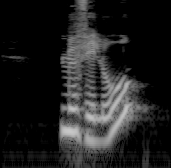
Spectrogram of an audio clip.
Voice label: "vélo", French; velib

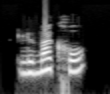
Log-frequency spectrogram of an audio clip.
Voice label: "maquereau", french

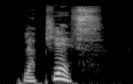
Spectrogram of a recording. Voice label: "piece", French; maison

